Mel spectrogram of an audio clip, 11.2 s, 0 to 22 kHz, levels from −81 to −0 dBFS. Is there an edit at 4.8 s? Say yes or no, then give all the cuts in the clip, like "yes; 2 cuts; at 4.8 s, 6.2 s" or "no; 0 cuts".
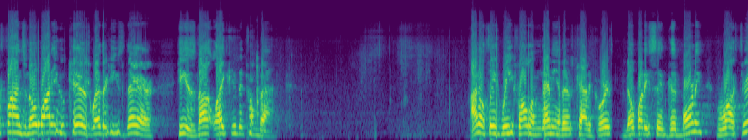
no; 2 cuts; at 7.0 s, 9.2 s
